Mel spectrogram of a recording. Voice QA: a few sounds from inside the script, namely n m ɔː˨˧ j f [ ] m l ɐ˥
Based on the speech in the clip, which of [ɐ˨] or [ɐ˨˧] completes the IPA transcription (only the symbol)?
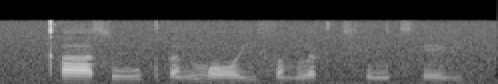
ɐ˨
